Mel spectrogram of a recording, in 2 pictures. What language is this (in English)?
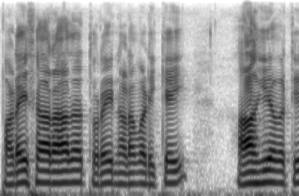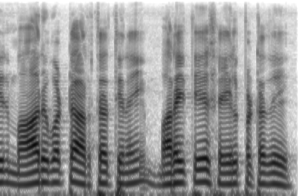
Tamil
